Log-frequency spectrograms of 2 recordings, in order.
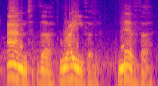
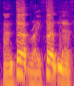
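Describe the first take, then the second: First: Stress falls on the first syllable of each word. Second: Stress falls on the second syllable of each word. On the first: The speaker calls it right. "The stress now actually starts at the beginning" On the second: The speaker calls it wrong. "let's try it as as iambic"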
